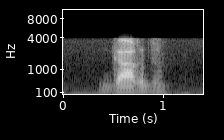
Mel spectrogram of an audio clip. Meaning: dodder
- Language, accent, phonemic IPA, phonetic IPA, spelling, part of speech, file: Armenian, Eastern Armenian, /ɡɑʁd͡z/, [ɡɑʁd͡z], գաղձ, noun, Hy-գաղձ.ogg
